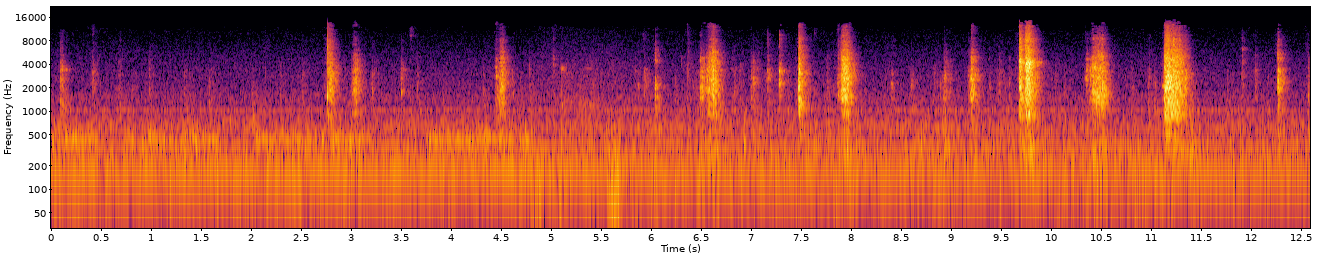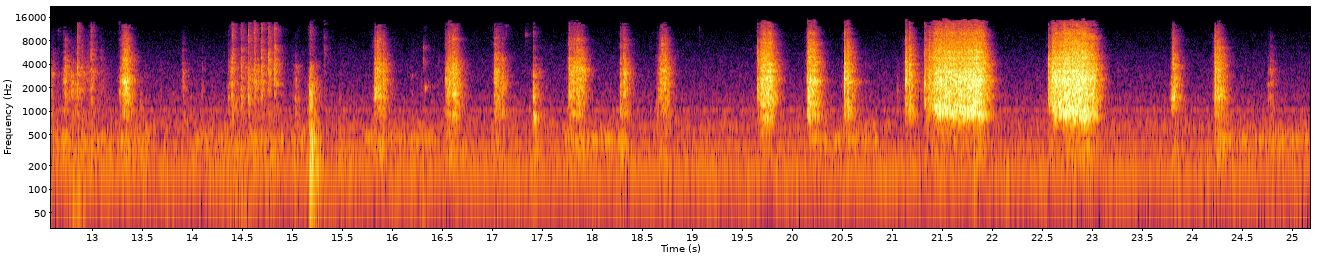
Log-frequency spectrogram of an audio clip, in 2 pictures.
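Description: Clockwork motor of a toy boat being wound by hand: irregular clicks of the winding ratchet in short runs, with two longer, louder rasping bursts near the end.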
